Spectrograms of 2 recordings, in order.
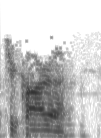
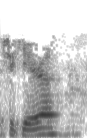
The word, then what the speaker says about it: Chikara: When you mention jack-o'-lantern, it flashes me back to when I mispronounced Chikara at a show and Chikara? – Got booed. I said Shakira.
